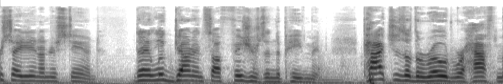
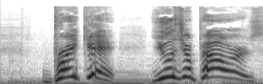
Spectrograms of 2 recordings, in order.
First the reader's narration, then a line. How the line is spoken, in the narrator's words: Michael yelled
